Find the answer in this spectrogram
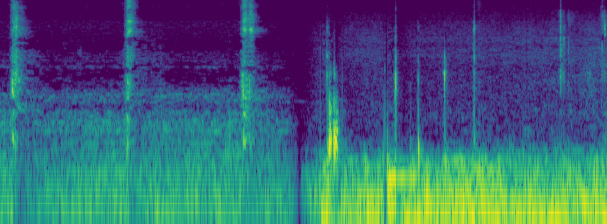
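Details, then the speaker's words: Cat hiccups: three short, sharp bursts about a second apart, followed by loud rumbling background noise. "You have the hiccups, buddy?"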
